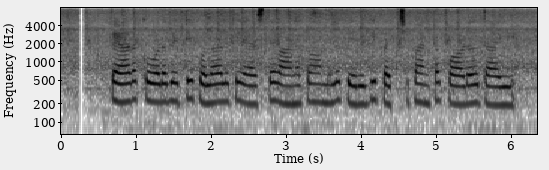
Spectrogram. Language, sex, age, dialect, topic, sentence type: Telugu, female, 18-24, Utterandhra, agriculture, statement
